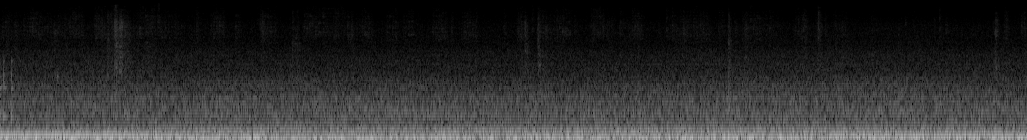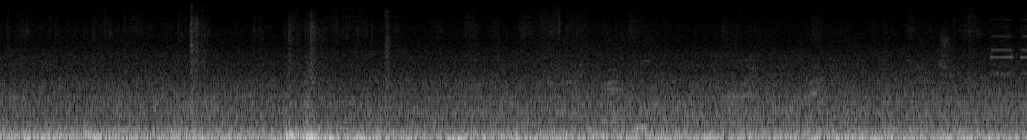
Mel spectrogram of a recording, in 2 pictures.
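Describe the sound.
Steady low road rumble and engine drone inside a car driving on a road in self-driving mode as it changes lanes, fairly faint and even, with a brief louder bump near the middle.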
